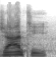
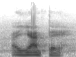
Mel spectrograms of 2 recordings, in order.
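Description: First: The name is said with a J sound. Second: The name is said with a Y sound. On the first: This is how most people say the name. The speaker calls it right. "which everyone else calls it" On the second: Someone who cannot pronounce J says it this way. The speaker calls it wrong. "He Y's the J"

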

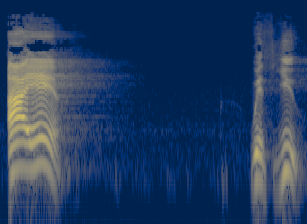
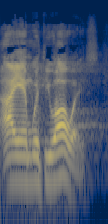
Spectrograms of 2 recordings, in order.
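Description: First: It is read slowly, with weight. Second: It is read quickly, without pausing.

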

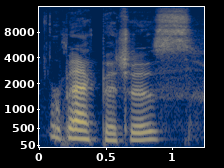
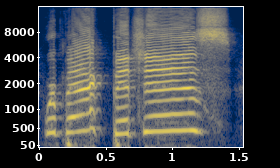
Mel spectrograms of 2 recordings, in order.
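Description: First: It is said flatly, without much energy. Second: It is said with loud, enthusiastic energy.

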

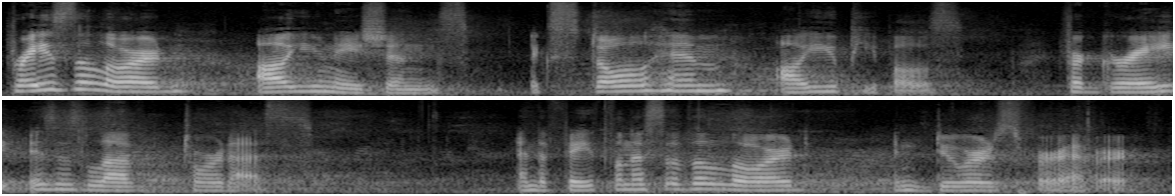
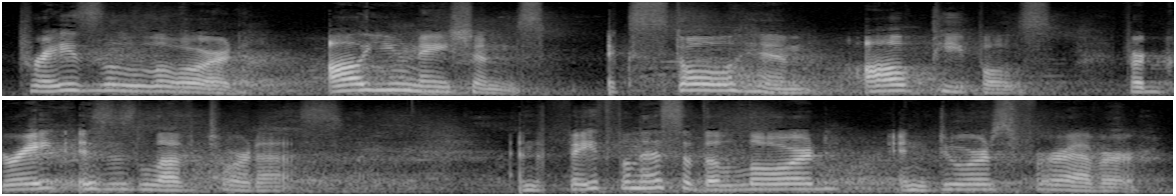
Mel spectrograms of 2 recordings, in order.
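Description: First: It is read flatly, without much feeling. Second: It is read with heartfelt, meaningful feeling.

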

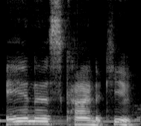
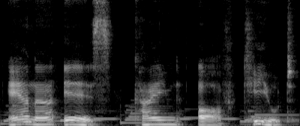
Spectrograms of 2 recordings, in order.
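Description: First: The words are linked and contracted into one. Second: Each word is said separately and in full. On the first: "you contract the kind of" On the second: "instead of saying Anna is kind of cute"

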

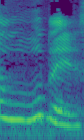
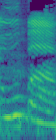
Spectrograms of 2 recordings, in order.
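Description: First: The name ends in an 'er' sound. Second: The name ends in an open 'a' sound. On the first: This is how people commonly say the name. "mas a gente fala Uber" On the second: This is how the name is properly read. "Se lê Uba"

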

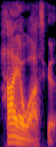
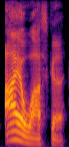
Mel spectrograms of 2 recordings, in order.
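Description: First: The word begins with a 'high' sound. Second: The word begins with an 'eye' sound. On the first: The speaker calls it wrong. "I have been mispronouncing" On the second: The speaker calls it right. "It is ayahuasca"

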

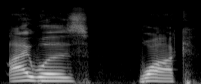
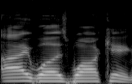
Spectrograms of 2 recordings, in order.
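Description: First: It is said choppy and broken up. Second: It is said smoothly, without breaks.

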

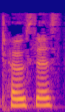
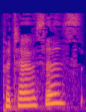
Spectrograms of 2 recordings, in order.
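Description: First: The word begins with a silent p. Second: The word begins with a pronounced p.

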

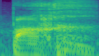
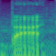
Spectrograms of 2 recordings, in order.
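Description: First: The name ends in a harsh, throaty, spitting sound. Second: The name ends in a plain hard k sound. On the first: "I spit when I do that" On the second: "I actually say Bach"

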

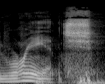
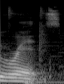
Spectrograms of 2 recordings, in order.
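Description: First: The word is said with an 'a' vowel, like ranch. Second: The word is said with a short 'i' vowel. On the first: This is how family members say it. "at times they would say ranch" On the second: This is the usual way to say it. "They wouldn't say rinse"

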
